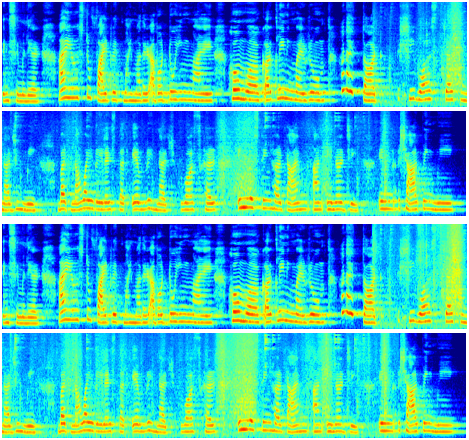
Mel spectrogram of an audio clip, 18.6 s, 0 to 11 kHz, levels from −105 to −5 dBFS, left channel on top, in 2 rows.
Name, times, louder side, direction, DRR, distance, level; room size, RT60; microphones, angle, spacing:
voice 1, 0.0-7.5 7.9-18.3, equal, 10° right, 10 dB, 1.0 m, -30 dB
sound 1, 7.4-17.2, right 8 dB, 85° right, 0.9 m, -42 dB
28.0 x 19.5 x 8.9 m, 1.3 s
head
